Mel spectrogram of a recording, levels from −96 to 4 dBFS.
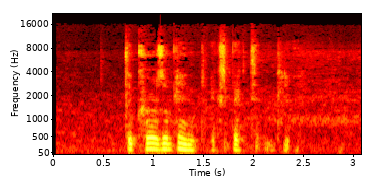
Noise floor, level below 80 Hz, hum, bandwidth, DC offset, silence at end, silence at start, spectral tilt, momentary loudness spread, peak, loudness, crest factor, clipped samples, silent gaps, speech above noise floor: -48 dBFS; -48 dBFS; none; 16 kHz; under 0.1%; 0.65 s; 0.7 s; -4.5 dB/octave; 19 LU; 0 dBFS; -16 LUFS; 18 dB; under 0.1%; none; 31 dB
